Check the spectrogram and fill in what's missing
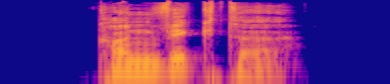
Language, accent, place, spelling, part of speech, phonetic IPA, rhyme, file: German, Germany, Berlin, Konvikte, noun, [kɔnˈvɪktə], -ɪktə, De-Konvikte.ogg
- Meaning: 1. plural of Konvikt 2. dative singular of Konvikt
